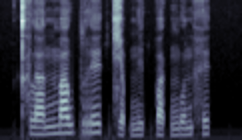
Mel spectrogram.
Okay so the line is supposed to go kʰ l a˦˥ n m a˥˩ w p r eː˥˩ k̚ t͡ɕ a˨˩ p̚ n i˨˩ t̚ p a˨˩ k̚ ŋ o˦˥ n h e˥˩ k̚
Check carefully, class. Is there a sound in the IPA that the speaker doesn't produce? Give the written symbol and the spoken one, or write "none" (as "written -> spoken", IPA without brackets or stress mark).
none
